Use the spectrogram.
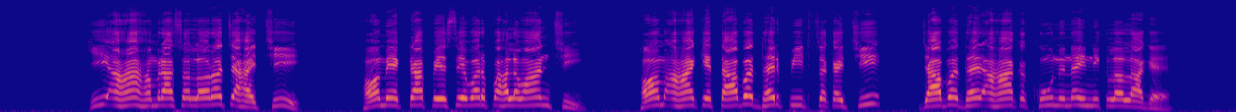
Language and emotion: Maithili, angry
